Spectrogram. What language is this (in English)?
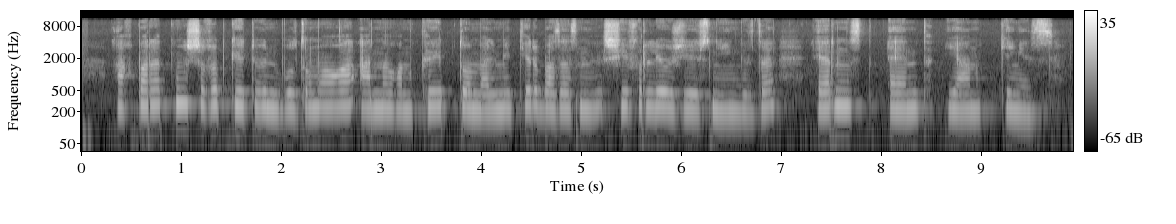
Kazakh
